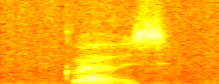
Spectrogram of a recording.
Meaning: third-person singular simple present indicative of grow
- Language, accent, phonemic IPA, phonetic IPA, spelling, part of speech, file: English, US, /ɡɹoʊz/, [ɡɹoʊ̯z], grows, verb, En-us-grows.ogg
